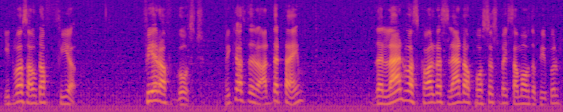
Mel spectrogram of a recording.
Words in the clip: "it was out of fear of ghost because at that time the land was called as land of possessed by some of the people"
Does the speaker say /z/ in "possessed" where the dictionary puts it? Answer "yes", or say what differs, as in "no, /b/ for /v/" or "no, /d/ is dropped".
no, /s/ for /z/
